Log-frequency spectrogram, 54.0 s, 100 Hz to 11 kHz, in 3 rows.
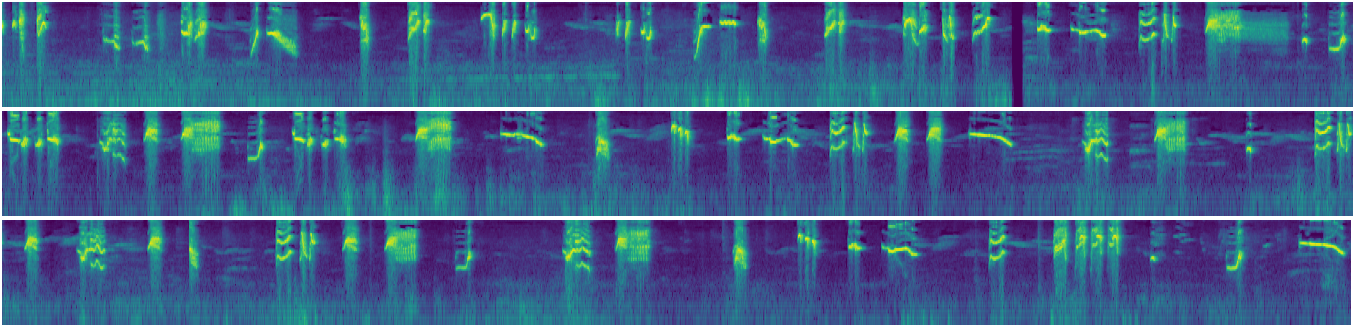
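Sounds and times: bird singing whistled notes: 0:01.3 - 0:10.3, 0:10.9 - 0:22.7, 0:23.4 - 0:25.4, 0:26.0 - 0:31.6, 0:45.8 - 0:54.0.

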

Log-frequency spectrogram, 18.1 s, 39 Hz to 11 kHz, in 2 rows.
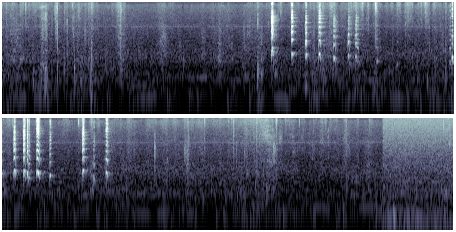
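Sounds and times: dog toy squeaking: 0:08.9 - 0:10.0.

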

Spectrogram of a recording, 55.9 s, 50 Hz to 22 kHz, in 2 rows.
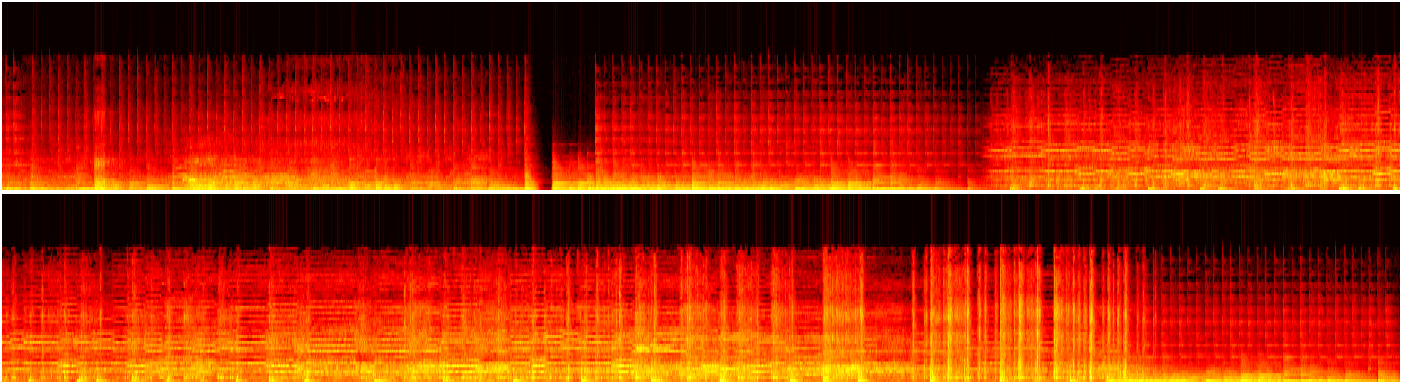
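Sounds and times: bagpipes playing melody: 0:00.0 - 0:10.4, 0:19.6 - 0:53.7
bass and snare drums: 0:00.0 - 0:10.7, 0:46.4 - 0:55.3.

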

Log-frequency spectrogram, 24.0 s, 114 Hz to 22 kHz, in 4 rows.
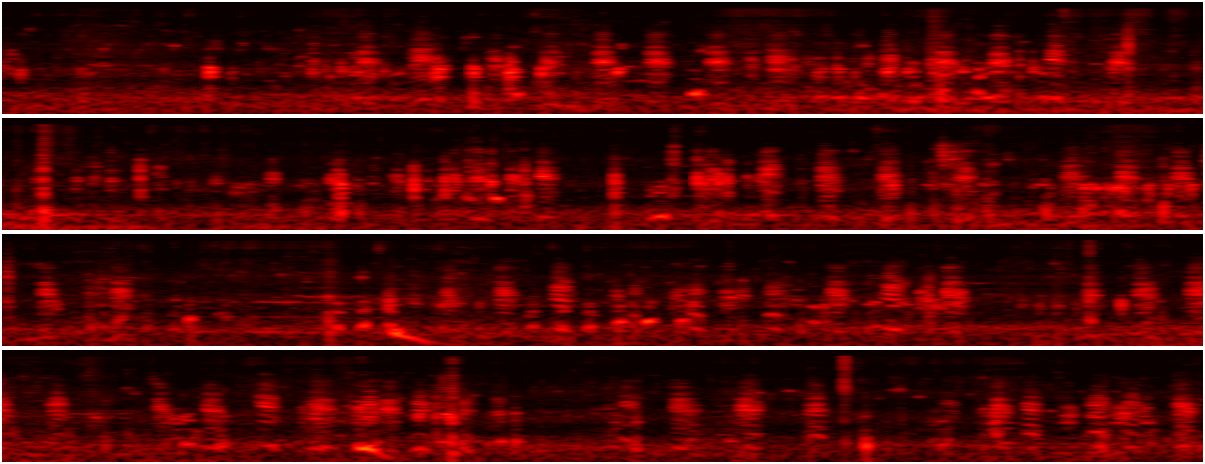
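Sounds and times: chickens clucking: 0:00.0 - 0:24.0
ducks quacking: 0:01.5 - 0:24.0.

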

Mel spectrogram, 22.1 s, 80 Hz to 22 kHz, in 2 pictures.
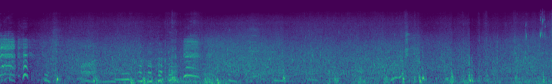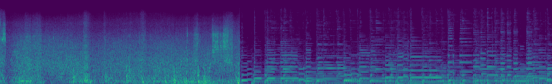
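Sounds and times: water splashing around canoe: 0:00.0 - 0:15.9
wind buffeting microphone: 0:01.0 - 0:15.9.

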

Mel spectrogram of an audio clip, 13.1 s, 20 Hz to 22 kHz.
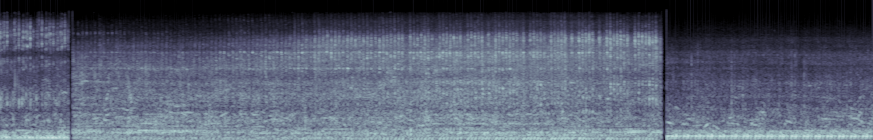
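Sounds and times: hot rod engine passing by: 0:00.0 - 0:13.0.

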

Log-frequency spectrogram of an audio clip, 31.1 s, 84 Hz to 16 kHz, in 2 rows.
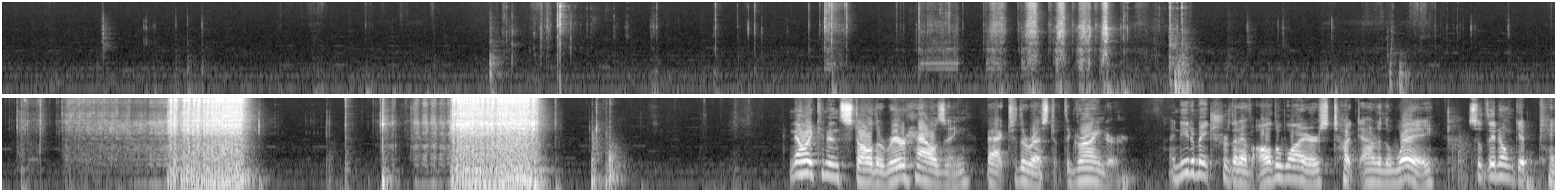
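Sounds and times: power drill bursts: 0:16.1 - 0:18.2, 0:19.6 - 0:21.1.

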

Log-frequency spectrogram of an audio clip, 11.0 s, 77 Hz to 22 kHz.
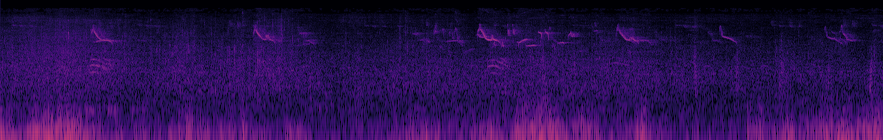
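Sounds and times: small birds chirping: 0:02.9 - 0:11.0.

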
